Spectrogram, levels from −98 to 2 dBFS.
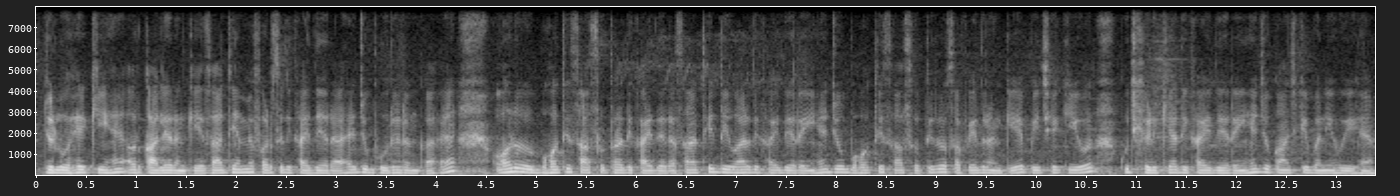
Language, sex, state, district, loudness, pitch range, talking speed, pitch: Hindi, male, Uttar Pradesh, Ghazipur, -19 LUFS, 120-135 Hz, 275 wpm, 125 Hz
